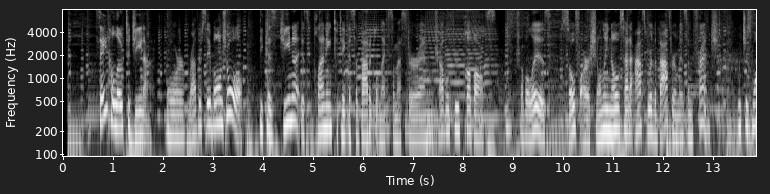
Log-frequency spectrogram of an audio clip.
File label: EXPLAINER; BABBLE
